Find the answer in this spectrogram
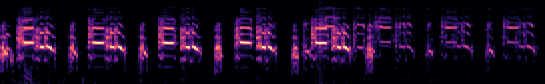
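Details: Grey francolin, the wild desi teetar, in a natural setting, the call used for hunting: loud, scratchy, high-pitched notes delivered in quick repeated phrases of two to three per second.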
